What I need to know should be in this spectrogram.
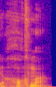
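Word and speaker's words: חכמה: So, it's going to be hochmah.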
